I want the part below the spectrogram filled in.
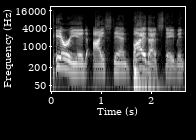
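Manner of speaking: loud, slow passionate praise; emphatic. Real, not acted. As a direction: declare it loud and slow like a fan.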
